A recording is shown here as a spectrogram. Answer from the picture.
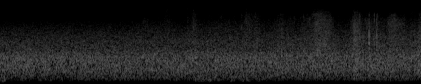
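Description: Steady outdoor woodland background of leaves rustling in a light breeze, with a few faint rustles near the end.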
